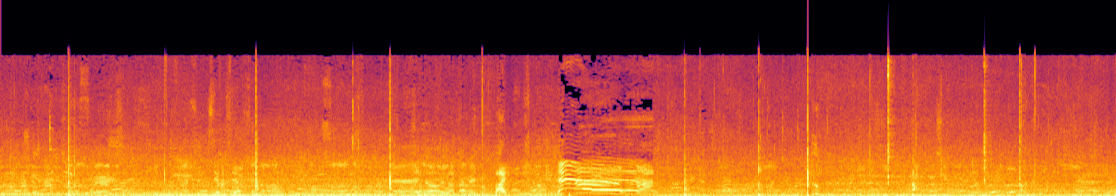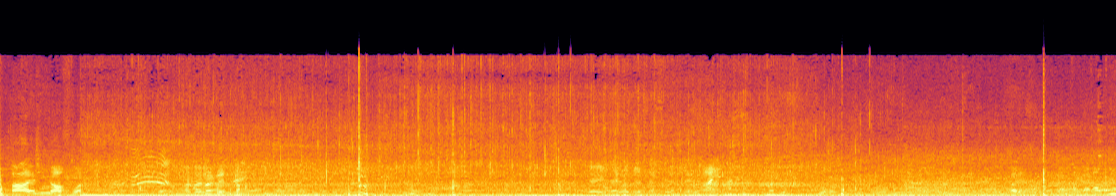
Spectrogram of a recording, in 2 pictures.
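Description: A ball is kicked again and again with dull thuds.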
